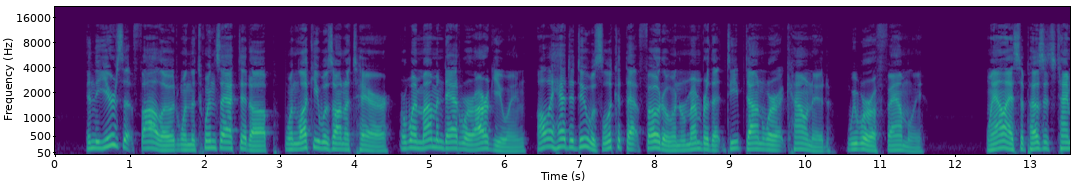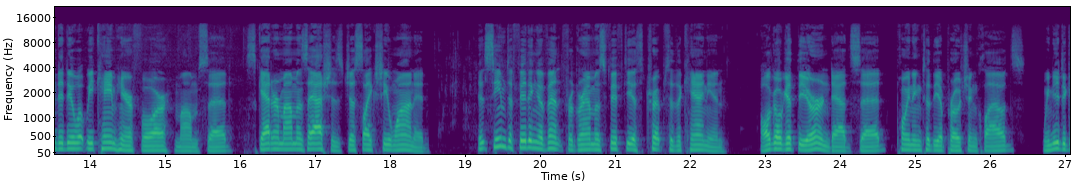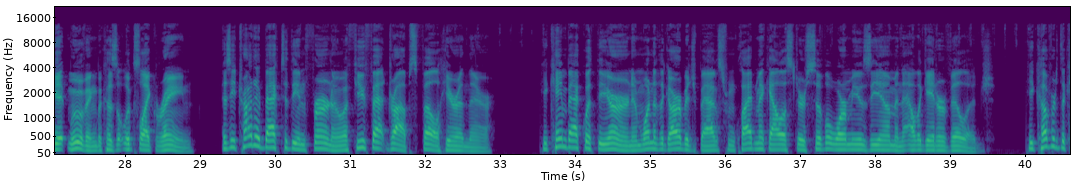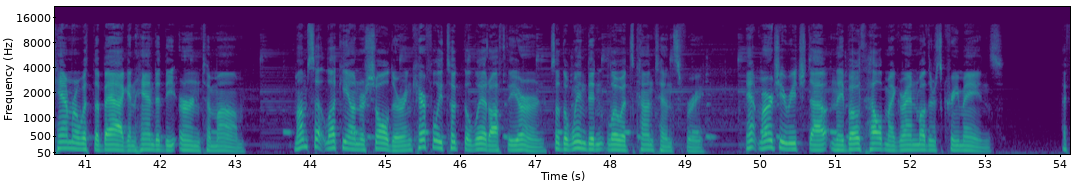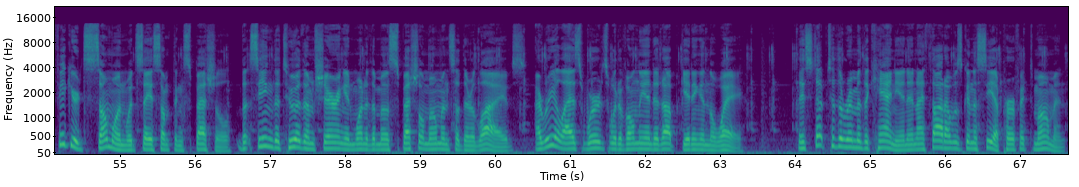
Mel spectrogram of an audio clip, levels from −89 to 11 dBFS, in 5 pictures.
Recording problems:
household noises; faint; throughout; 25 dB below the speech

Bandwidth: 13.5 kHz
